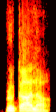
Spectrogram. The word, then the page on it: recolour: Indian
